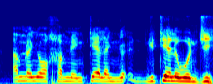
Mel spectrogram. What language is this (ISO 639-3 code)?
wol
